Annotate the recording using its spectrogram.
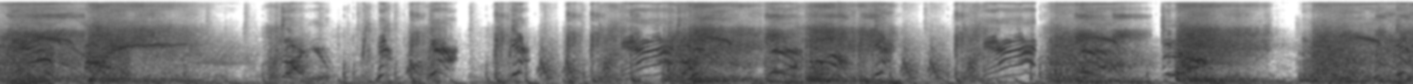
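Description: An energy blast whooshes and crackles in a video game.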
